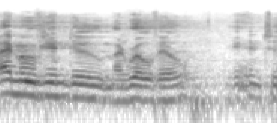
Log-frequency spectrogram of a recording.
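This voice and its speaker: Audible room echo surrounds this man's voice. He speaks fairly high for a man, with ordinary pitch variation. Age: 90s. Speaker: retired senior resident, public commenter. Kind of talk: public comment at board meeting.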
